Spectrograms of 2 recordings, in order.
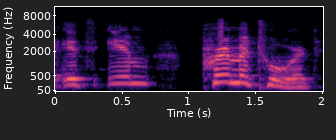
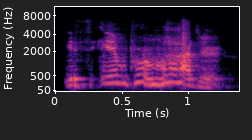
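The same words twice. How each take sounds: First: "imprimatured" said slowly as im-prim-a-TOORD; mispronounced word. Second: "imprimatur" said im-pri-MAH-ter; corrected pronunciation. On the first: Reader attempts an unfamiliar word, mispronouncing "imprimatured" as im-prim-a-TOORD. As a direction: stumble into "imprimatured" with a long TOOR ending. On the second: Reader repeats the doctor's correction, saying "imprimatur" as im-pri-MAH-ter. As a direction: stress the MAH in "imprimatur", light "ter" ending. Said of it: "I'm sorry. Thank you, Doc". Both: Real, not acted.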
